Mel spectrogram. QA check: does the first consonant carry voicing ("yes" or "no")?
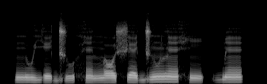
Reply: yes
